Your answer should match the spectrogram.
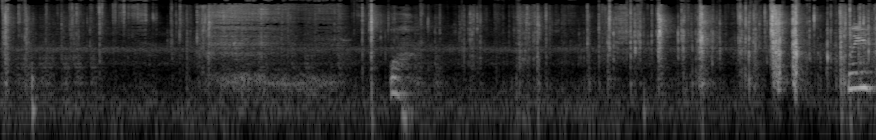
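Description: Foil Pokémon booster pack wrapper crinkling and tearing as it is opened, with irregular crackles throughout and a denser burst of crackling near the end.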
